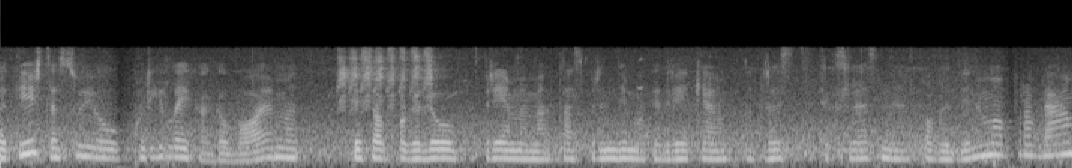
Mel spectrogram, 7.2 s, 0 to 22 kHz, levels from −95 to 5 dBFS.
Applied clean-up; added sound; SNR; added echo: none; Bird; 8 dB; none.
